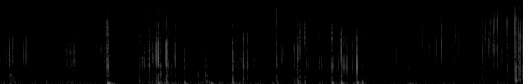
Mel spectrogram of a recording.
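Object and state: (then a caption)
Synthetic leather boxing glove. Fingertips tap and scratch the outer shell of a black, padded synthetic leather boxing glove, hollow inside, held close to the mic. The result is a quick run of dry, crackly scratches and sharp little taps, mostly bright with a light thud underneath and almost no ring.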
